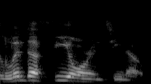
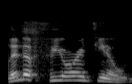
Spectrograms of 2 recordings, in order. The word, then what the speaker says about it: Linda Fiorentino: So, yeah, it's Linda Fiorentino. – Linda Fiorentino.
